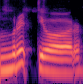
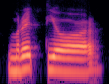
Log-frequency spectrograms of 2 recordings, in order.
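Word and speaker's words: मृत्योर्: You can imagine that there's a little I after the R, if that makes it easier for you to pronounce. Mrityor ma amritam gamaya. Mrityor ma amritam gamaya. Mrityor ma amritam gamaya. Om Shanti, Shanti, Shanti. Om Shanti, Shanti, Shanti. So you'll have it'll be a lot easier to pronounce once you're singing, believe it or not.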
